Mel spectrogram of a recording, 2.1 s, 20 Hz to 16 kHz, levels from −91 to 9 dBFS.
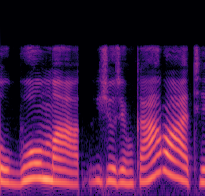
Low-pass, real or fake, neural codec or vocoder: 7.2 kHz; fake; codec, 16 kHz, 1 kbps, FunCodec, trained on Chinese and English, 50 frames a second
